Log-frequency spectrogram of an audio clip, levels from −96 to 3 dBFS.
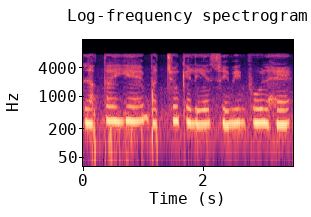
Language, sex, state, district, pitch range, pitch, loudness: Hindi, female, Tripura, West Tripura, 260-295 Hz, 270 Hz, -11 LUFS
